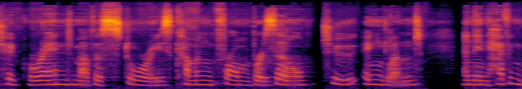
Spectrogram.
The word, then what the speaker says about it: Angela Brazil: books apart it's pronounced Brazil even though it's written in Brazil if you look up any information about her it makes a point of emphasizing that it's frazzle not Brazil even though her great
